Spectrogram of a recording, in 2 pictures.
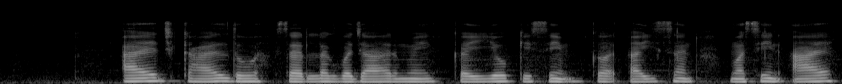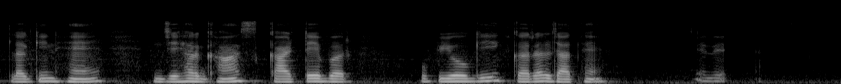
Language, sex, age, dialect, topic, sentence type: Chhattisgarhi, male, 18-24, Northern/Bhandar, agriculture, statement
